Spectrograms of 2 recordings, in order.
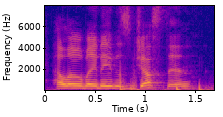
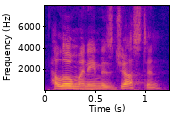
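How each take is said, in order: First: It is spoken in a squeezed, nasal voice. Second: It is spoken in a plain, neutral voice.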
